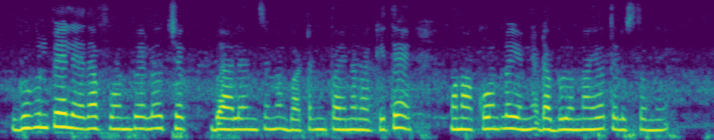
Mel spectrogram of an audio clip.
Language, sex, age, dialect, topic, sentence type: Telugu, female, 18-24, Central/Coastal, banking, statement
